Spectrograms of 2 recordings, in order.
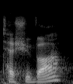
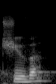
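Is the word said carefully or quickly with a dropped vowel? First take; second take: carefully; quickly. First: All three syllables are said fully, at normal speed. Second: It is said quickly, with the first vowel dropped.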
